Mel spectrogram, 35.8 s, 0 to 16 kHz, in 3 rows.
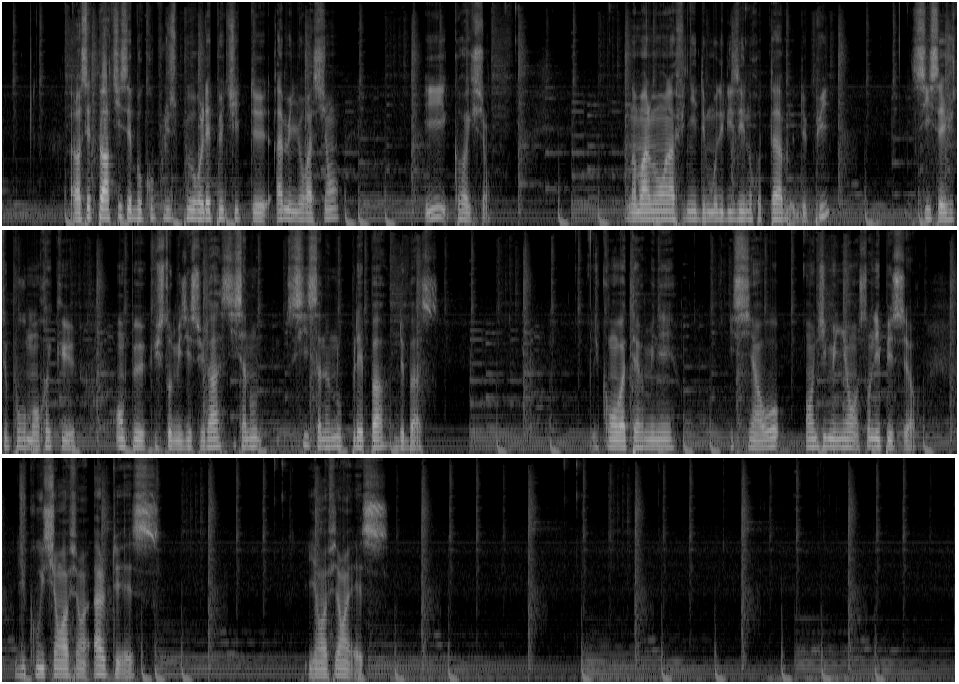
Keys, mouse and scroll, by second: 1.7 alt+s, 7.6 click, 9.6 Tab, 10.9 KP_1, 12.2-12.7 scroll down 2, 12.7-13.7 middle drag, 13.7 KP_1, 15.0 a, 16.2-16.7 shift+scroll up 5, 16.7-17.0 scroll down 2, 17.0-18.5 middle drag, 18.5-19.1 scroll up 2, 19.1 right click, 20.7 middle click, 21.2 Tab, 21.8 right click, 22.3 l, 24.7 alt+s, 28.7 s, 31.3 Tab, 31.7 a, 31.9 scroll down 2, 32.1 middle click, 33.1 scroll up 4, 33.4 Tab, 34.1 alt+s.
